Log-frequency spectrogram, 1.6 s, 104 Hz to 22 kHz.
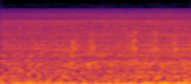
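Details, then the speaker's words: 1991 Mercedes 300E, ~180k miles, even compression, idling: uneven shaking beat with irregular knocks, misfire; injectors 1 and 6 swapped, an injector likely stuck, blown out with air and now spraying. "Now the engine shakes. See, the fuel comes out, but it didn't come out at all because injector was stuck, I think."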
